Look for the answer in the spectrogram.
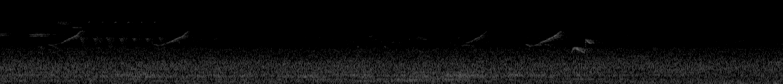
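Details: At a nest site in southwest Virginia, 7 March 2021, a northern mockingbird gives a quick series of high notes followed by several faint upward-sweeping whistles, spaced a second or more apart, against constant broadband noise.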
